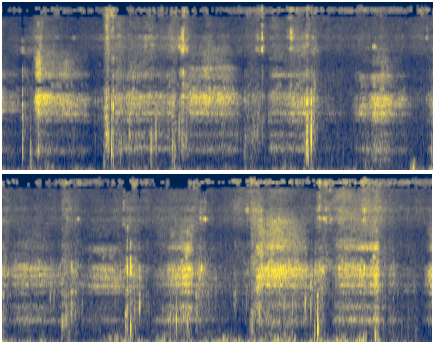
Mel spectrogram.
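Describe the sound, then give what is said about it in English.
Footsteps of hikers on a flat stretch along a ridge near a summit: many irregular steps on the ground over a steady wash of outdoor noise. “so I have a feeling we're walking along a ridge now.”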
